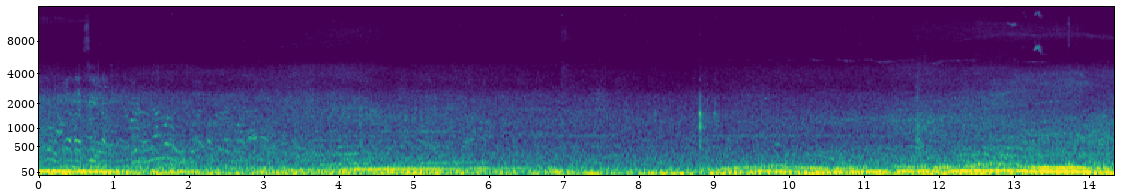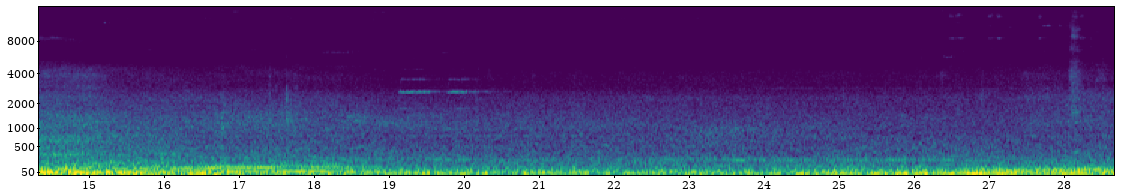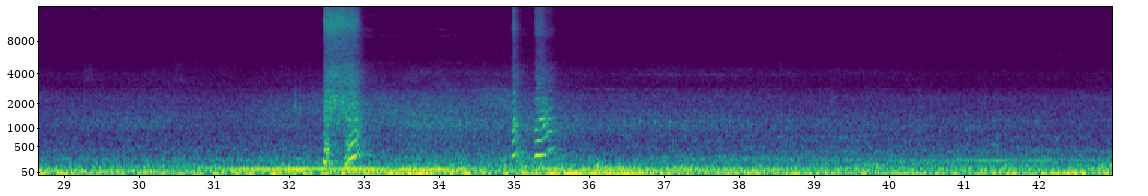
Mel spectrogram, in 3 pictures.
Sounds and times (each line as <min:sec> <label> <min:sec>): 0:00.0 Traffic Sound 0:42.9
0:32.4 Construction Sound 0:33.6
